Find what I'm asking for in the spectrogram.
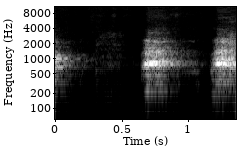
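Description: A dog gives two loud, close barks in quick succession, each preceded by a softer whine.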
